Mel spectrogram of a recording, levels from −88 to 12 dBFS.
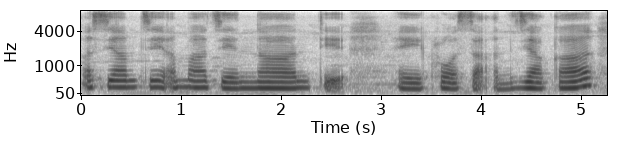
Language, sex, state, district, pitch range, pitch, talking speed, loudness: Mizo, female, Mizoram, Aizawl, 170-190 Hz, 175 Hz, 135 wpm, -17 LUFS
